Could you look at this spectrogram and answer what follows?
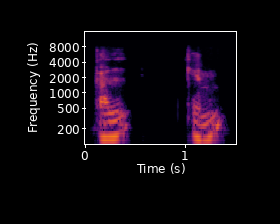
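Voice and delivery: "calquem" very slow, cal, then quem; syllable by syllable. Shown as a demonstration. Teacher sounds out word for students, "calquem" slow and divided. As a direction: leave a clear gap inside "calquem".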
